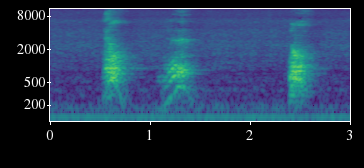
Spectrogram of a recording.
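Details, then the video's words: Pug barking at its own reflection while trying to steal its ball, spending the afternoon at it indoors; three short, sharp barks spaced roughly a second apart, with a steady low hum beneath. "Sometimes I spend the afternoon barking at my reflection trying to steal my ball."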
